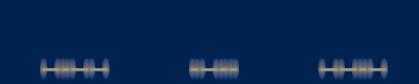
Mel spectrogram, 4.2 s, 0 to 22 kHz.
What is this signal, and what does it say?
Morse code, heard as a keyed tone, about 25 wpm, spaced as for 9 wpm, 700 Hz. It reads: YLQ
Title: USA Call Signs - 6x Character Spacing - 25wpm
